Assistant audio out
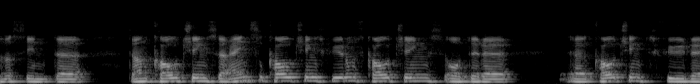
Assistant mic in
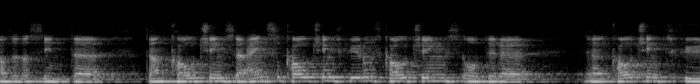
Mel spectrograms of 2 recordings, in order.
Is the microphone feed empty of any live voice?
Yes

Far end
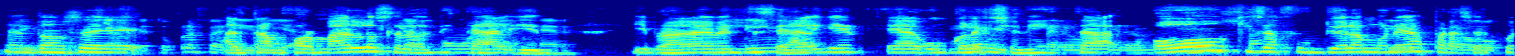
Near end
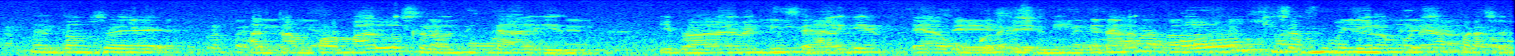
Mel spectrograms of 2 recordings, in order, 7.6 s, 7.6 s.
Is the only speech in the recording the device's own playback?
No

